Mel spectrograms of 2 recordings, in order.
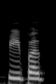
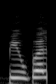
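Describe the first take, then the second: First: The first syllable sounds like 'pee'. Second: The first syllable sounds like 'pyoo'. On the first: The speaker calls it right. "इसे हम पीपल पढ़ रहे हैं" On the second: The speaker calls it wrong. "इसे हम प्यूपल नहीं पढ़ रहे हैं"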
